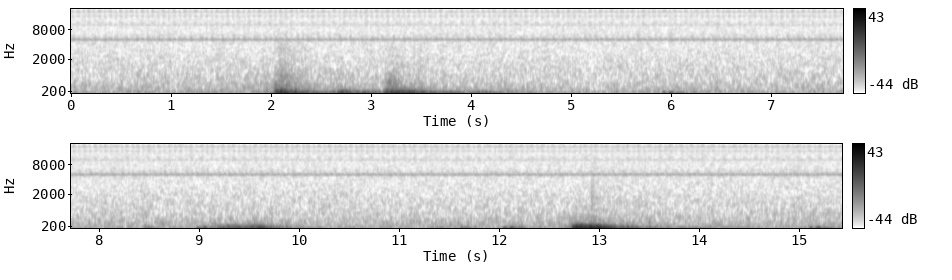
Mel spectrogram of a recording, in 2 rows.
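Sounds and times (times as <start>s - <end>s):
boom from upstairs at night: 2.0s - 4.2s, 12.7s - 13.6s.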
